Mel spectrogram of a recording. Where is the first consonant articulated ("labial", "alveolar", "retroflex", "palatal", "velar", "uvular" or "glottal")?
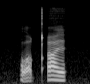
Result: uvular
